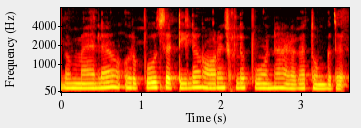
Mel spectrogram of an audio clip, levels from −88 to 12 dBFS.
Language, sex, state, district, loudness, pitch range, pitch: Tamil, female, Tamil Nadu, Nilgiris, -16 LUFS, 160-175 Hz, 165 Hz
